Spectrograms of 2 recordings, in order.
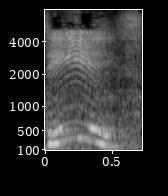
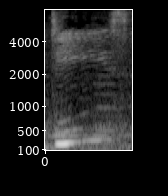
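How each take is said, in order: First: The vowel is an 'ay' sound. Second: The vowel is a long 'ee' sound. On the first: "they pronounce it Days. Days, like D A Y Z" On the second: "there are a lot of people that say D's"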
